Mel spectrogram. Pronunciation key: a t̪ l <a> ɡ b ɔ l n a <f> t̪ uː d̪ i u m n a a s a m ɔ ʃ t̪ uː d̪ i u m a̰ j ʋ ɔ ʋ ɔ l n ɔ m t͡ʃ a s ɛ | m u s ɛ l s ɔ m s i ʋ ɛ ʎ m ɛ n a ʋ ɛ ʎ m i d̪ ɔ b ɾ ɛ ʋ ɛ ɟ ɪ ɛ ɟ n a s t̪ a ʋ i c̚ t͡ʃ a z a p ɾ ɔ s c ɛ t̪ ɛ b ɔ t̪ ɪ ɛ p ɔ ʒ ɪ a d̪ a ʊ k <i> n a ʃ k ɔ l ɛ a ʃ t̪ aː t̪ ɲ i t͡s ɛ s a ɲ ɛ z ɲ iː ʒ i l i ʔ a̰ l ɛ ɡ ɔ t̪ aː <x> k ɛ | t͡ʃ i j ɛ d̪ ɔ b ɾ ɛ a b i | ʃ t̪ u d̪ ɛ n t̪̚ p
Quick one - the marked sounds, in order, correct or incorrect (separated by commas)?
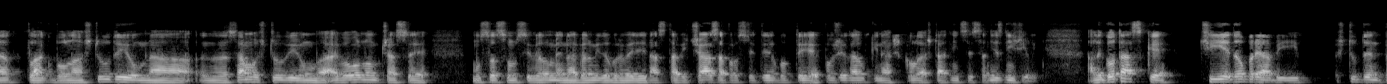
correct, incorrect, correct, incorrect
